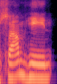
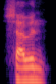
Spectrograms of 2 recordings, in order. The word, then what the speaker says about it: Samhain: I was going to read it in the the the voice of Sam Hayne, but uh so Sam Hayne is a character.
